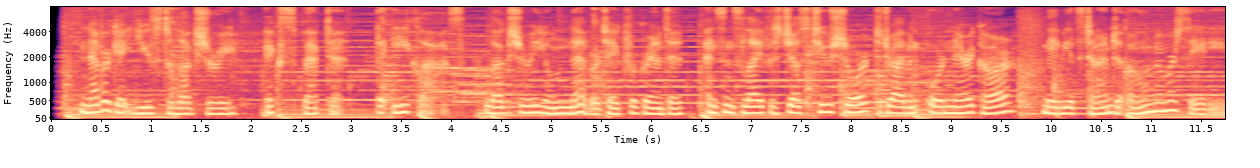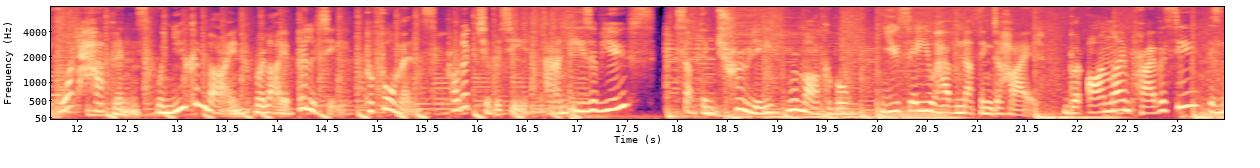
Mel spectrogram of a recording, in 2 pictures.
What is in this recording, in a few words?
commercial; TaDa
